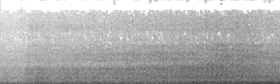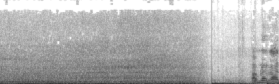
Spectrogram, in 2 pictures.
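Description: A bus driving up the road and passing close by. Its engine and tyre noise builds as it approaches and stays loud while it goes past, then cuts off suddenly near the end.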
